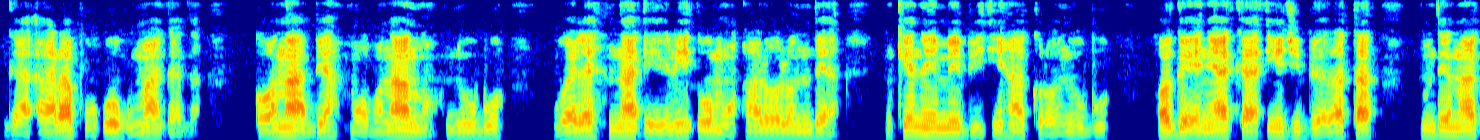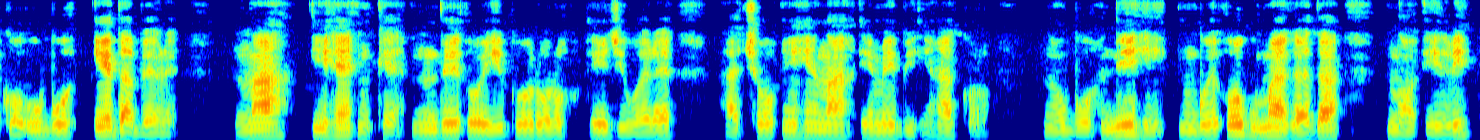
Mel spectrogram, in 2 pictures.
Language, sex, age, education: Igbo, male, 46-60, tertiary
